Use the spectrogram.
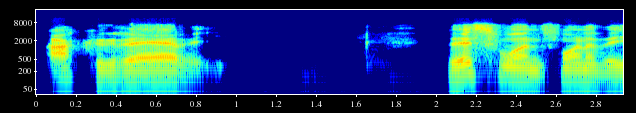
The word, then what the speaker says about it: Akureyri: Another town, Akureyri. I spent the whole week. By the end, I finally could say Akureyri.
